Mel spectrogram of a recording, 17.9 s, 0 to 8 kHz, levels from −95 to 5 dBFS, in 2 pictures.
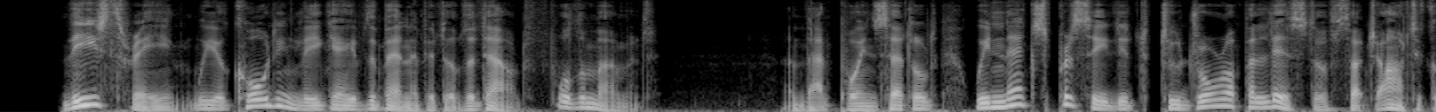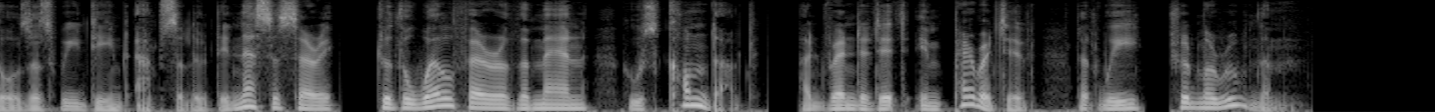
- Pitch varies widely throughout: Yes, wide, 8.2 semitones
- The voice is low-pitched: Yes, low, 100 Hz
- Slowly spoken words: No, average, 165 wpm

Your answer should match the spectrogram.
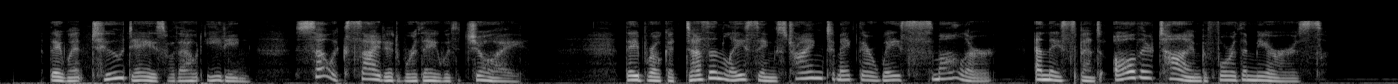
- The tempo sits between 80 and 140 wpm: Yes, slow, 135 wpm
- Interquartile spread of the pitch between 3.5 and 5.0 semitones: No, wide, 5.5 semitones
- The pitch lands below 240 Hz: Yes, medium, 185 Hz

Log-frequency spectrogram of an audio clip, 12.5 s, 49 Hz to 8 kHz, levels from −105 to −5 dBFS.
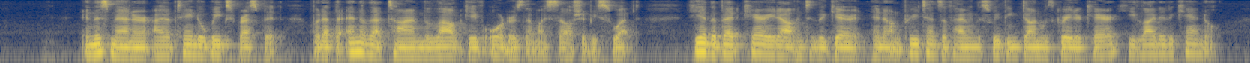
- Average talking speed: No, fast, 235 wpm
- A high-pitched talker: No, very low, 95 Hz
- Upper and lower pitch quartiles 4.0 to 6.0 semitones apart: No, narrow, 2.4 semitones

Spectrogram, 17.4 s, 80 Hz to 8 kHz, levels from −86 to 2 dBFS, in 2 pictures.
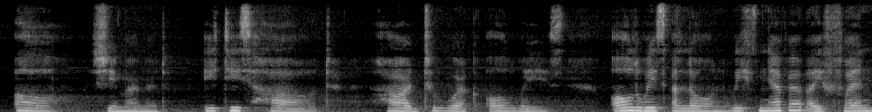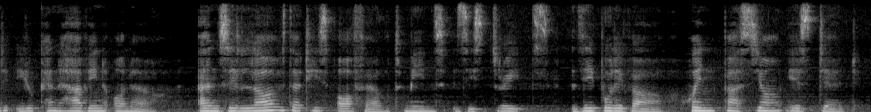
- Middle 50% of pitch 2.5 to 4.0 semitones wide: Yes, average, 2.8 semitones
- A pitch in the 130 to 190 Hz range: Yes, medium, 185 Hz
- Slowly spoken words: Yes, slow, 125 wpm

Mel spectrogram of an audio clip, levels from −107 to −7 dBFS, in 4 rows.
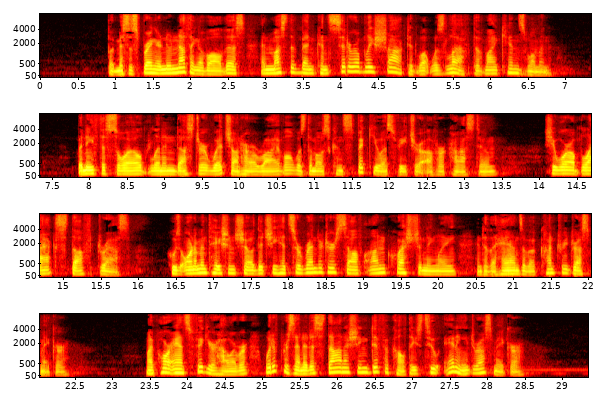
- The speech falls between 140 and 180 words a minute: Yes, average, 150 wpm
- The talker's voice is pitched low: Yes, low, 115 Hz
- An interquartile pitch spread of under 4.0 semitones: No, average, 4.9 semitones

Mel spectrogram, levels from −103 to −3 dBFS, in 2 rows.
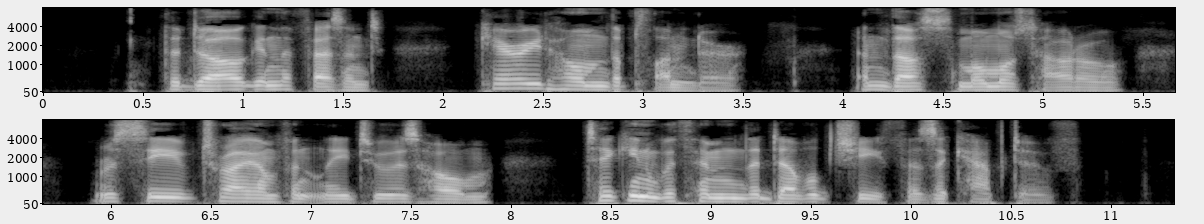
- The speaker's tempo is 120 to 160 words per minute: Yes, average, 140 wpm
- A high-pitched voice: No, low, 115 Hz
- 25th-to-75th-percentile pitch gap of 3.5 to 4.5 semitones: Yes, average, 4.0 semitones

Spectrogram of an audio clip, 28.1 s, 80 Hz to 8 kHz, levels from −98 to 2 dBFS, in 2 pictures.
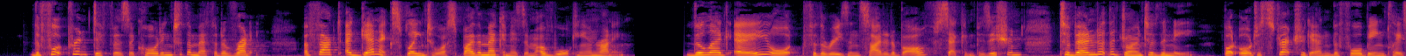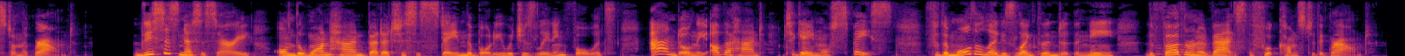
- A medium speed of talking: No, fast, 215 wpm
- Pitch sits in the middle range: No, very high, 250 Hz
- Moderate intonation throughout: Yes, average, 5.0 semitones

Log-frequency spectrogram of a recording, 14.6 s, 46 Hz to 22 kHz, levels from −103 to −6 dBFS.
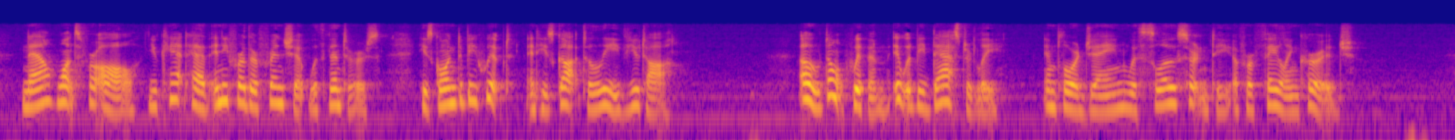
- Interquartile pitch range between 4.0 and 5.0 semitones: No, wide, 5.6 semitones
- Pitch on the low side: No, high, 215 Hz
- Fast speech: No, average, 165 wpm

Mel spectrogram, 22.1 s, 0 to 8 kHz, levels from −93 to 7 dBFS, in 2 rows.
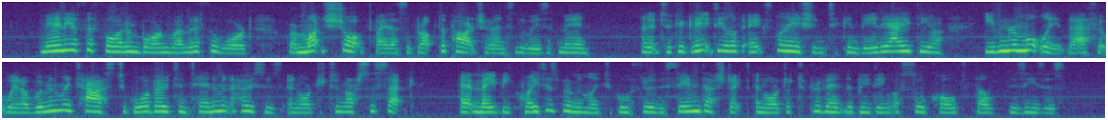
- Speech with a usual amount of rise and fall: Yes, average, 3.4 semitones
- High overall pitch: Yes, high, 230 Hz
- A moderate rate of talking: No, fast, 210 wpm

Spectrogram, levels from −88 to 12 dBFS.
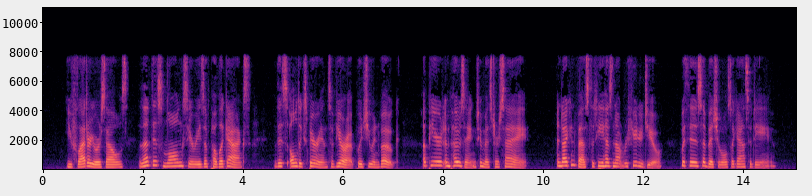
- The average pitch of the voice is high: Yes, high, 200 Hz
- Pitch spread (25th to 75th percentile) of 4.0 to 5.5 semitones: Yes, average, 5.2 semitones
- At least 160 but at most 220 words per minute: No, average, 145 wpm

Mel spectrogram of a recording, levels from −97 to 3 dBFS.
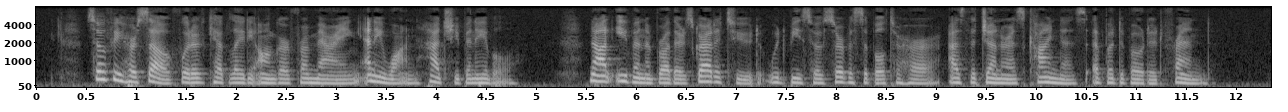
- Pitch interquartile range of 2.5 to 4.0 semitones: Yes, average, 3.1 semitones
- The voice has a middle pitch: Yes, medium, 160 Hz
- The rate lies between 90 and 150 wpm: No, average, 165 wpm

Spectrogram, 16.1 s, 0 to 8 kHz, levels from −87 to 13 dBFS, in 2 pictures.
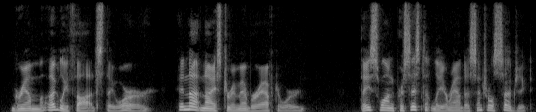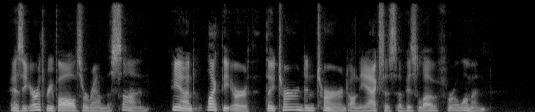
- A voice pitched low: Yes, low, 130 Hz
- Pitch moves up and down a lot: Yes, wide, 5.9 semitones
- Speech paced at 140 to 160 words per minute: Yes, average, 155 wpm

